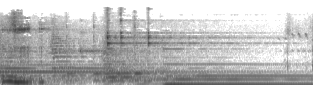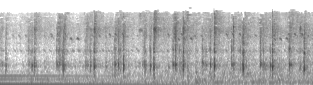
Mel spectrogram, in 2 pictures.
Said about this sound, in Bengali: দরজায় দেখলাম দুটো ঘোড়ার গাড়ি দাঁড়িয়ে।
